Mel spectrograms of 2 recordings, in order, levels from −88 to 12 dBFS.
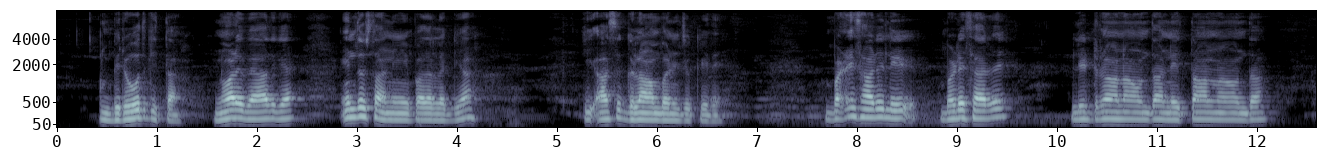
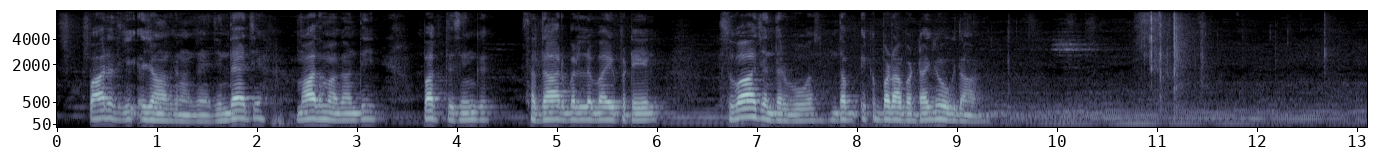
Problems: constant background noise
